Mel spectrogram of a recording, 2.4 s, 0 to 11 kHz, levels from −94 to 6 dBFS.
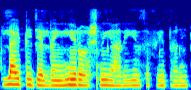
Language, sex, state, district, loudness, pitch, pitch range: Hindi, female, Chhattisgarh, Raigarh, -19 LUFS, 190 Hz, 185-200 Hz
